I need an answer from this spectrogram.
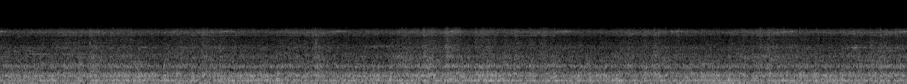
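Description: Freight train tank cars rolling past at steady speed: a continuous rumble and rattle of steel wheels on the rails, holding at an even level.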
